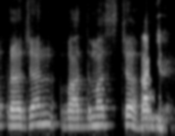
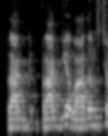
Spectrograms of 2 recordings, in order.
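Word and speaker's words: prajñā-vādāṁś ca: No Prabhu, how you pronounce the prajan vadmascha? Pragya vadamscha bhasase.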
